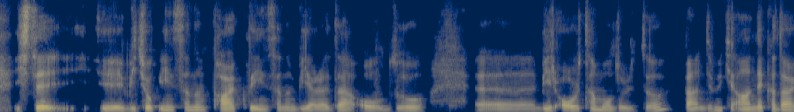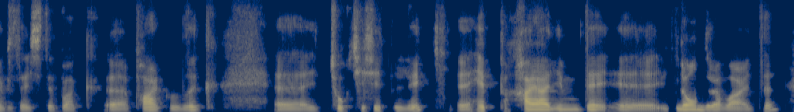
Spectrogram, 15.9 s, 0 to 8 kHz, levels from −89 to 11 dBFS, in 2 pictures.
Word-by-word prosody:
işte, - - +7 0.4
eee, 100 -2 +3
birçok 105 - +1
insanın, 100 0 -1
farklı 95 +4 +3
insanın 95 -4 -3
bir 95 0 -2
arada 90 0 0
olduğu, 90 +1 -2 0.5
eee, 90 -1 -4
bir 95 +2 -1
ortam 95 +2 +1
olurdu. 90 - -4 0.2
Ben 120 +2 +1
diyordum 175 +5 -5
ki, - - -5
a, 120 +2 +4
ne 130 +1 +2
kadar 95 -6 +2
güzel 90 +1 -8
işte - - -2
bak, - - -8
ııı, 95 -1 -2
farklılık, 95 +1 -1 0.6
ııı, 95 0 -3
çok - - -2
çeşitlilik, 90 0 -3 0.3
eee, - - 0
hep - - +1
hayalimde, 105 +1 +5
eee, 95 -3 -4
Londra 95 -4 +3
vardı 95 - -3
95 Hz, 125 wpm, -28 LUFS, 90-105 Hz, 0.6 s, işte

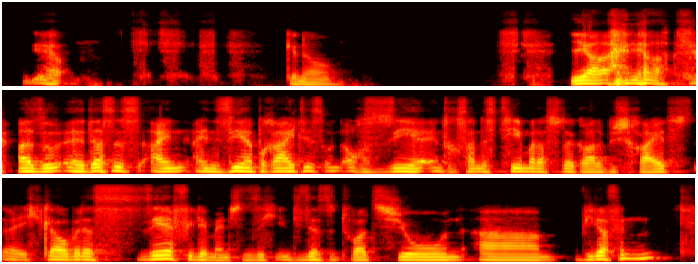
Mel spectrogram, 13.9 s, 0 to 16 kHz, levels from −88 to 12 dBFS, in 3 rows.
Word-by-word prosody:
Ja. - - -5 1.5
Genau. 105 -5 -7 1.5
Ja, 140 +1 +7
ja. 140 -6 +2 0.3
Also, 140 +1 +4
äh, 145 -4 +2
das 155 +1 +4
ist 165 -6 0
ein 140 +1 +1
ein 135 -3 -1
sehr 150 +4 +4
breites 140 +2 +1
und 155 -1 -9
auch 150 -4 -6
sehr 135 +4 0
interessantes 130 -2 -5
Thema, 135 +1 +1
das 130 - -3
du 130 - -4
da - - 0
grade 120 -1 -2
beschreibst. 120 +4 -2
Äh, 135 -3 -6
ich 125 - -7
glaube, 135 -1 +2
dass 135 -1 -4
sehr 155 +5 +4
viele 130 -4 -3
Menschen 115 0 -6
sich 115 0 -9
in 130 - -8
dieser 125 +3 -3
Situation, 120 +1 -1
ähm, 120 -1 -2
wiederfinden. 170 +9 -1
130 Hz, 150 wpm, -20 LUFS, 120-140 Hz, 1.5 s, Ja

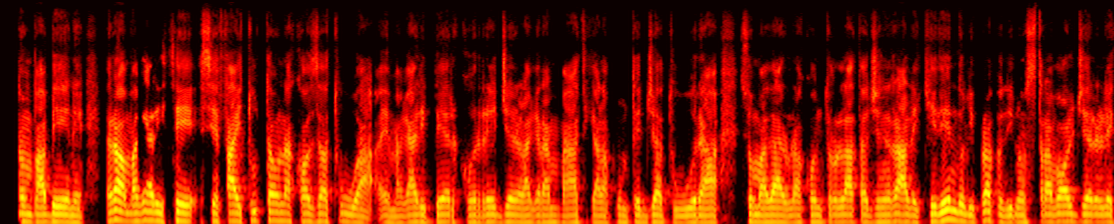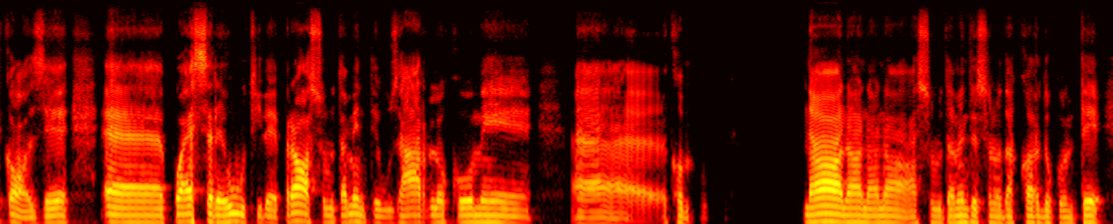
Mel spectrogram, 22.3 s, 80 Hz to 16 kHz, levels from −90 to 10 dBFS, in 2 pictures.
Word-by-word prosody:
non 125 -1 +1
va 120 0 +4
bene. 120 -2 +2 0.2
Però 145 +1 +8
magari 135 +1 +3
se 130 -1 +3
se 135 - -3
fai 135 -2 +3
tutta 145 0 -2
una 135 -2 +1
cosa 130 -1 -1
tua 120 -4 -3
e 110 - -6
magari 115 +2 -2
per 120 -1 -1
correggere 115 +1 -1
la 110 0 -1
grammatica, 115 0 -4
la 110 -1 -3
punteggiatura, 115 0 -1 0.2
somma, 120 -2 0
dare 115 -1 +3
una 110 0 -3
controllata 120 +1 -1
generale, 120 0 +1
chiedendogli 125 +1 +3
proprio 140 -5 +1
di 115 - -1
non 115 -1 -2
stravolgere 120 0 +1
le 120 -2 -1
cose, 110 +3 -1 0.3
ehm, 115 -2 +2
può 125 - +3
essere 125 -1 +3
utile. 115 -3 -1
Però 135 +3 +4
assolutamente 115 0 -4
usarlo 110 +2 -3
come, 115 -3 -2 0.4
uhm, 90 -9 -6
com - - -8 1.1
no, 125 +1 +8
no, 115 0 +2
no, 110 0 -1
no, 110 -3 -2
assolutamente, 110 +2 -3
sono 105 -1 -6
d'accordo 105 0 -4
con 100 -1 -9
te. 115 +1 0
115 Hz, 135 wpm, -23 LUFS, 110-120 Hz, 1.1 s, Però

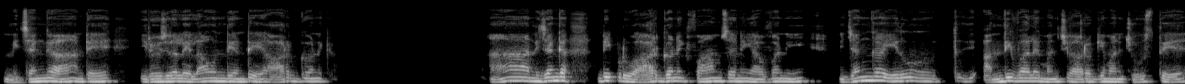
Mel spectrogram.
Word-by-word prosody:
నిజంగా. 130 +7 +3 0.2
అంటే 130 -1 0 0.5
ఈ - - -2
రోజులలో 135 +2 +3
ఎలా 130 +3 -1
ఉంది 140 -1 +3
అంటే 130 +3 +1 0.3
ఆర్గానిక్ 135 -1 -4 1.6
ఆ! - - -4 0.4
నిజంగా. 170 +5 +5 0.3
అంటే 160 +3 +1
ఇప్పుడు 160 -5 -1 0.2
ఆర్గానిక్ 145 +1 0
ఫార్మ్స్ 145 +3 +1
అని, 140 0 +1
అవ్వని 130 +2 0 0.5
నిజంగా 175 +9 +2
ఏదో 155 +2 +1 0.3
ఉత్తి 145 +4 -13 0.3
అందివ్వాలే 150 +3 +2
మంచి 125 +2 0
ఆరోగ్యం 130 +1 0
అని 120 - -1
చూస్తే, 125 +1 -4
135 Hz, 120 wpm, -23 LUFS, 130-150 Hz, 1.6 s, నిజంగా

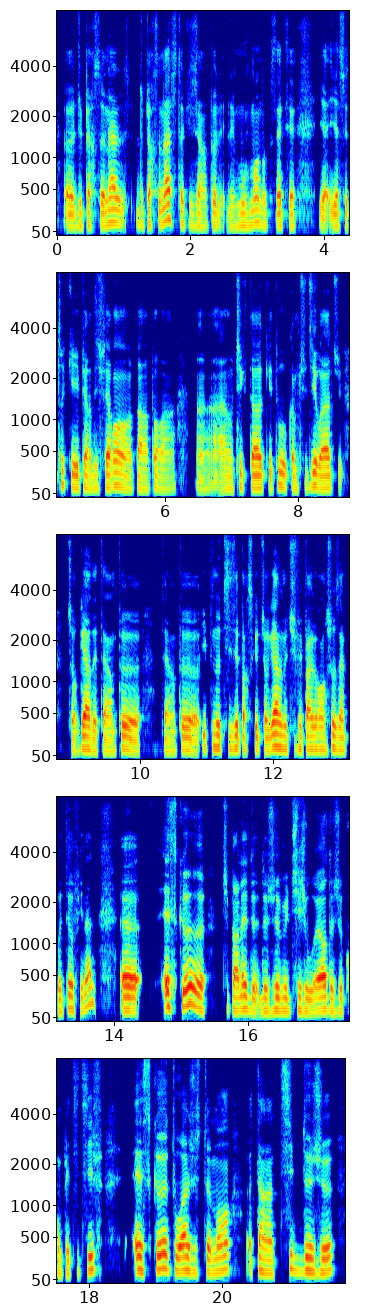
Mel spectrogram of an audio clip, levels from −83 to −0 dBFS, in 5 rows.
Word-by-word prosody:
heu, 100 - +1
du 110 +3 -6
personnage 115 +3 -1 0.2
du 115 0 -9
personnage. 130 +8 +1
C'est - - -20
toi - - -3
qui 110 -2 -12
gère 110 -2 -4
un 100 - -11
peu 110 - -5
les 105 - -8
les 100 +1 -10
mouvements, 110 +5 -4
donc 110 -1 -9
c'est 105 - 0
vrai 110 - -23
qu'il - - -13
y - - +1
a - - -1
il - - -5
y - - 0
a - - 0
ce 105 - -8
truc 125 +4 -7
qui 120 - -5
est - - +2
hyper 110 0 0
différent 110 0 +1
par 100 0 -2
rapport 95 0 -4
à 95 +2 -10 0.4
à - - -5 0.3
à - - -4
un 100 -1 -5
TikTok 105 0 0
et 95 - -4
tout. 120 +1 -1
Comme 100 -2 -5
tu 95 - -15
dis, 120 +5 0
voilà, 105 -2 +4
que - - -18
tu - - -15 0.2
tu - - -6
regardes 110 +3 +4
et 95 - -3
tu 95 - -2
es - - 0
un 95 0 -3
peu, 105 +5 -1
heu, 100 -5 +2 0.3
tu - - -3
es - - -2
un 95 - -7
peu, 110 +3 -4 0.2
heu, - - -13
hypnotisé 120 -1 -1
parce - - -3
que - - 0
tu 105 - -5
regardes, 125 +4 +5
mais 115 - 0
tu 110 +1 -13
fais 115 0 -4
pas 110 - +2
grand-chose 110 +1 -1
à 105 - 0
côté, 110 +3 -4
au 125 - +4
final. 175 +8 -2 0.4
Heu, 465 -1 +8 0.3
est-ce 405 - +5
que, 150 - +3
heu- 155 -9 +6 0.2
tu 130 - -14
parlais 125 0 +3
de 115 -2 -2
de 115 +2 -2
jeux 115 +2 0
multi-joueurs, 115 +1 +3
de 110 -3 -2
jeux 115 +1 -4
compétitifs- 115 +4 -5 0.5
est-ce 135 -1 +3
que, 145 +2 +4
toi, 130 -2 +4
justement, 125 +3 -1 0.3
tu - - -2
as - - +2
un 115 -1 0
type 125 +4 -8
de 130 +1 +3
jeu, 120 +3 0
115 Hz, 260 wpm, -21 LUFS, 105-125 Hz, 0.5 s, Heu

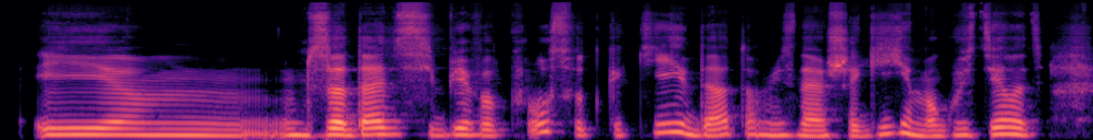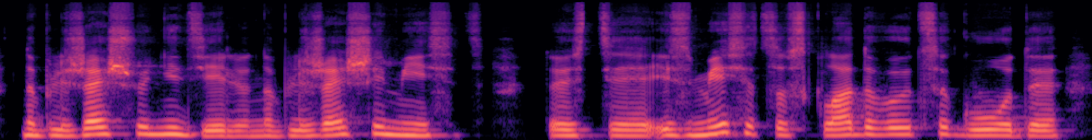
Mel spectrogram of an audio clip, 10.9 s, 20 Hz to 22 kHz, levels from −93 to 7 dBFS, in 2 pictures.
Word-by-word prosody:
и, 185 +1 +1
м, 170 -1 -2
задать 180 +2 +4
себе 180 -1 -3
вопрос 170 - -6
вот: 175 -1 -10
"Какие, 240 +10 -4
да, 165 0 0
там, 185 -1 -6
не 165 - -1
знаю, 155 -2 -1
шаги 155 +4 -4
я 225 0 0
могу 150 +1 -3
сделать 185 +1 0 0.4
на 170 - +2
ближайшую 190 +6 +3
неделю, 150 -7 +1
на 150 0 -4
ближайший 170 +7 +2
месяц?" 165 -1 -2 0.3
То - - -3
есть, 160 0 -2
э, 155 -1 +1
из 170 0 -1
месяцев 205 -2 +1
складываются 185 +4 0
годы. 160 -3 0
170 Hz, 155 wpm, -21 LUFS, 160-185 Hz, 0.4 s, задать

